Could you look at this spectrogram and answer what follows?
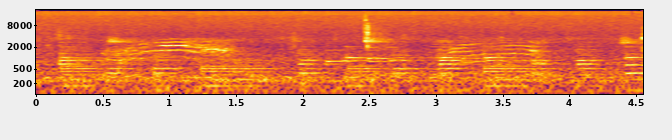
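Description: A pet cat meows repeatedly indoors, three or four drawn-out, wavering cries at fairly even intervals, moderately close against a quiet room background with no talking.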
